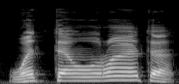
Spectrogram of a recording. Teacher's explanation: را پر زبر ہے، کڑا زبر، 1 الف کے مقدار کھینچ کر پڑھیں گے اور موٹا پڑھیں گے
